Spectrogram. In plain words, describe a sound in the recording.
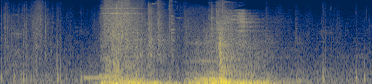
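A heavy sliding door whooshes open.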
